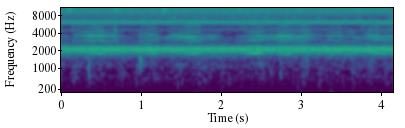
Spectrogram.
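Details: On a night of gentle rain in Chiang Mai, Thailand, a dense chorus of frogs gives mating calls that blend into a steady, shrill trilling drone.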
